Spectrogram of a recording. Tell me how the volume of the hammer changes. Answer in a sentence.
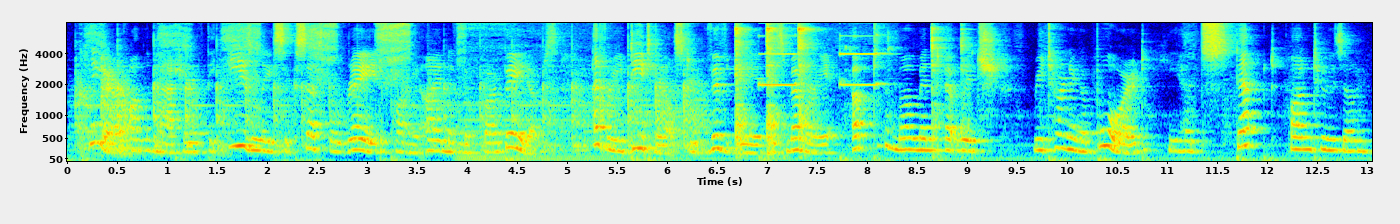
The volume of the hammer goes down, then up.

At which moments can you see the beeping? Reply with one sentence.
The beeping can be heard from 6.9 to 8.3 s.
